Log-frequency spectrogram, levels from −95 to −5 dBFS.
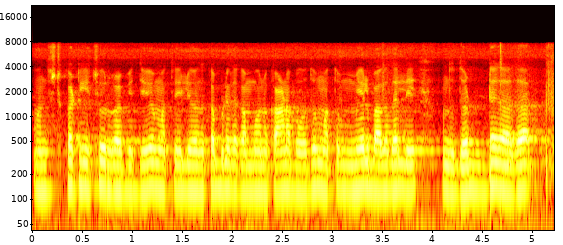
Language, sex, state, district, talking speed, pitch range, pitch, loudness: Kannada, male, Karnataka, Koppal, 150 wpm, 125-135 Hz, 130 Hz, -16 LUFS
